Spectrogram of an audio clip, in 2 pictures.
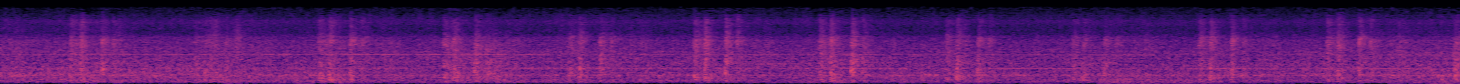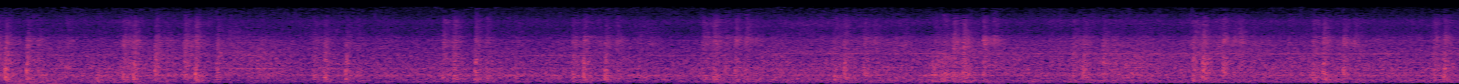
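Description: A train running along the rails: a steady rumble with irregular clickety-clack of the wheels over rail joints, and a faint high tone that comes and goes.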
